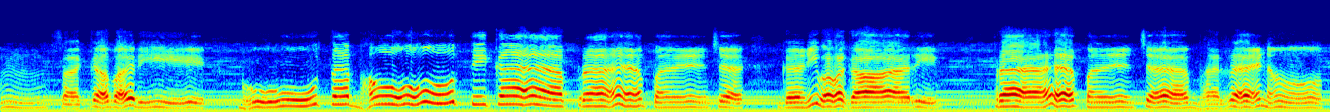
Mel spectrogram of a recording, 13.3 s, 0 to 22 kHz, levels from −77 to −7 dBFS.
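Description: Nothing stood out as a technical fault on listening to the clip.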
